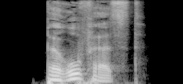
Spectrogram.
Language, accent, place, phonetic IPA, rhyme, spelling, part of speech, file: German, Germany, Berlin, [bəˈʁuːfəst], -uːfəst, berufest, verb, De-berufest.ogg
- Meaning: second-person singular subjunctive I of berufen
